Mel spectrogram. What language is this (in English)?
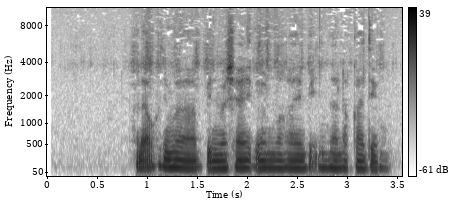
Arabic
